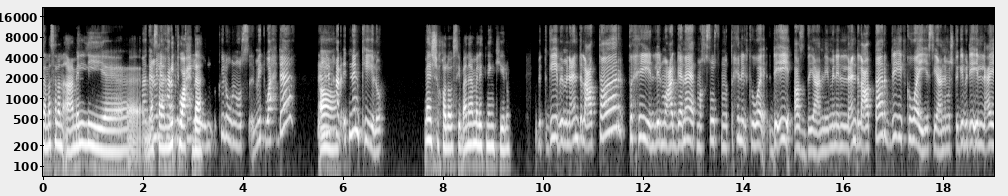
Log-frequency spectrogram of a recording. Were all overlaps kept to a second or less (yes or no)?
no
